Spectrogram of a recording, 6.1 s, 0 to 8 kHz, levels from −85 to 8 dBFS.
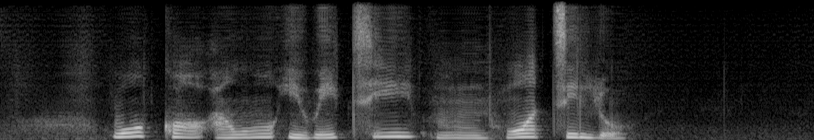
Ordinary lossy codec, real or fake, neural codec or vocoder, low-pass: none; fake; codec, 16 kHz, 0.7 kbps, FocalCodec; none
